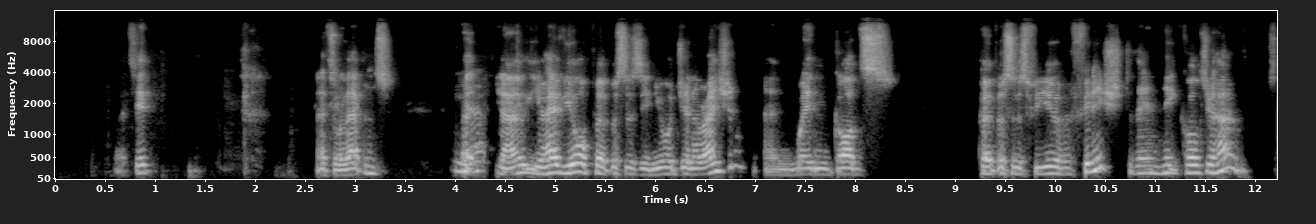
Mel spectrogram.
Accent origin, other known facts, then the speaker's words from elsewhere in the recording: Sydney, New South Wales, Australia; Growing up in Sydney in that period of time, Australia was good in every sport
